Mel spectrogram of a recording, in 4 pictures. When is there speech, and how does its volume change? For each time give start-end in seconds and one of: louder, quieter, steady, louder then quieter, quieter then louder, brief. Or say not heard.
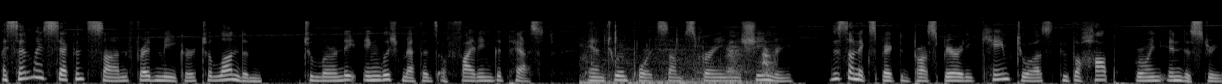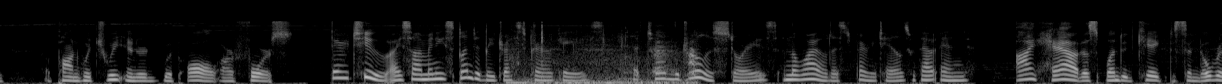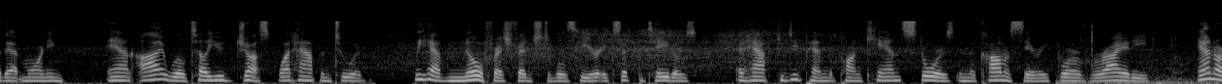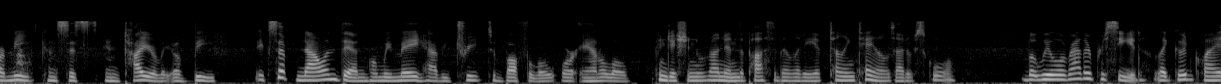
0.0-46.2 steady
46.9-48.8 brief.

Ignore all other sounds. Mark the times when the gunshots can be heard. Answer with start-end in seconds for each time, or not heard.
not heard.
